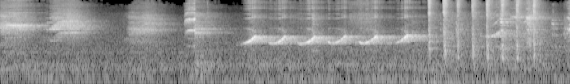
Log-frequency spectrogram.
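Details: Naughty talking parrots: faint hoarse calls, then about six quick rising whistles in a row, followed by a string of sharp clicks and one more upslurred whistle.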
